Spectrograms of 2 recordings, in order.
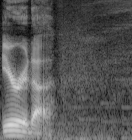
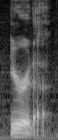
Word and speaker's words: Irida: I think someone said it's like iridescent, so it's like Irida. Irida.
